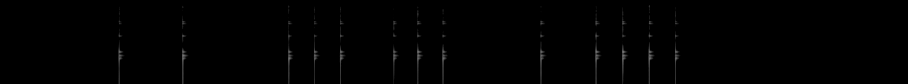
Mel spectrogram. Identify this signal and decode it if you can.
Tap code, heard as taps on glass, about 4 knocks a second. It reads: AND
